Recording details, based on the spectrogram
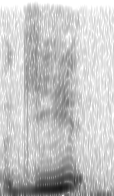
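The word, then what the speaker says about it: гхи: Итак, значит, еще раз хочу пометить, что ГИ, буква Х не читается, произносится как ГИ, торговая марка Сатвик.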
